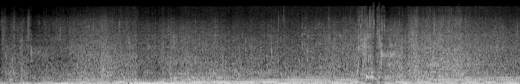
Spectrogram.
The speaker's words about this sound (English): Right now in North Georgia, at the Notley Dam, built and completed during World War II, and you're hearing the Notley River rushing up against the dam's rocky edge.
